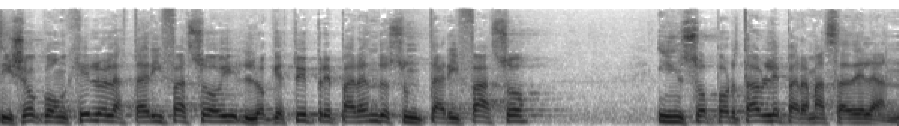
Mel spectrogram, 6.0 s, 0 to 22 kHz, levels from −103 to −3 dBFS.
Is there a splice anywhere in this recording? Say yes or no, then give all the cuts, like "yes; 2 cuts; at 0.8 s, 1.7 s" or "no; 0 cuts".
no; 0 cuts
